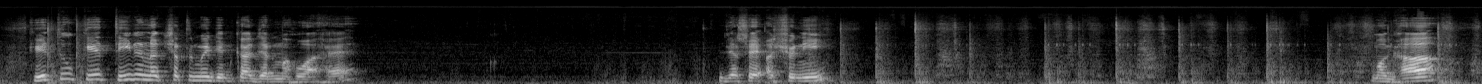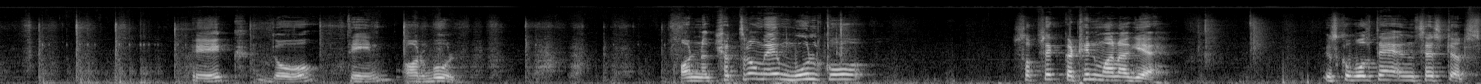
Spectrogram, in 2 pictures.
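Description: An elderly man speaks calmly, as if teaching, close by.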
